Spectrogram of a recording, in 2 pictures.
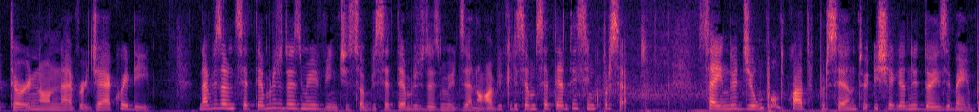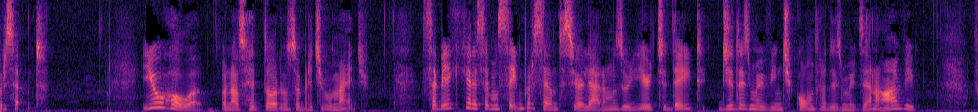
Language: Portuguese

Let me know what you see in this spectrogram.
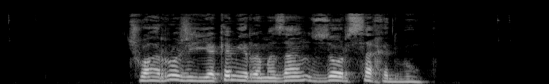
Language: Central Kurdish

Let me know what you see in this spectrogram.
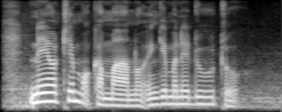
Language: Luo (Kenya and Tanzania)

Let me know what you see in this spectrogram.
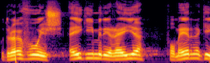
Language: Swiss German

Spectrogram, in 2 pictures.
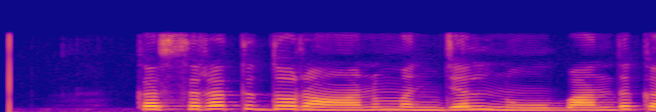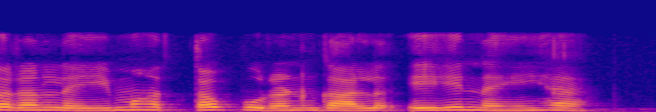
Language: Punjabi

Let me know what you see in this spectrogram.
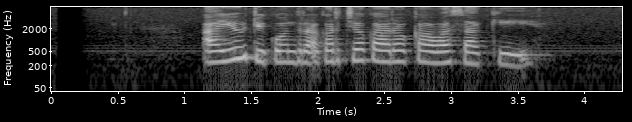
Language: Javanese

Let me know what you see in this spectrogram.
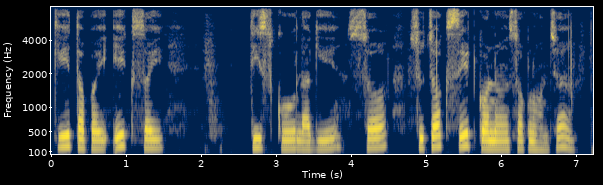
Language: Nepali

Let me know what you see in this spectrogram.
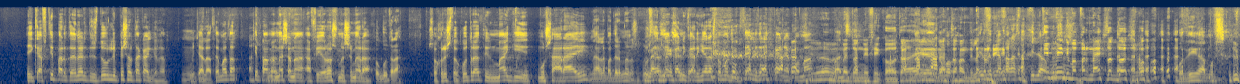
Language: Greek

